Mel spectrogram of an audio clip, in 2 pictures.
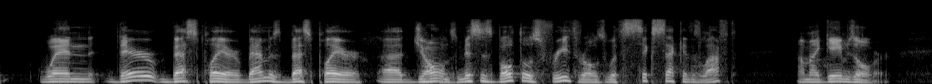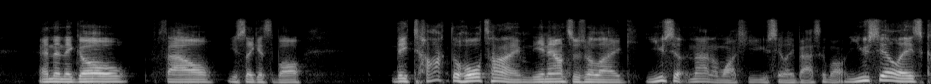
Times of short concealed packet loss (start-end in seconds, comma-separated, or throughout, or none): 4.35-4.41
